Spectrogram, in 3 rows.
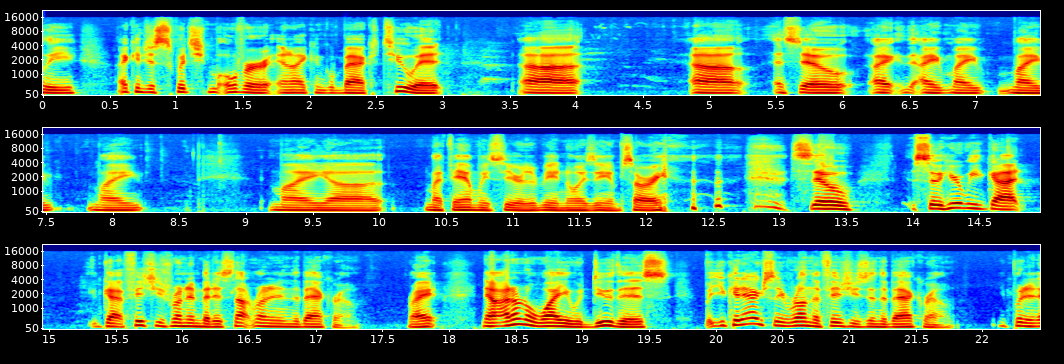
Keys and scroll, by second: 7.2-8.8 typing, 15.8 ctrl+a, 16.0 ctrl+a, 17.4 ctrl+a, 18.8 ctrl+c, 19.9 ctrl+[, 20.0-21.1 typing.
